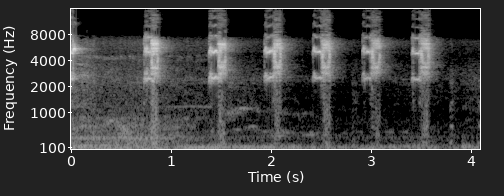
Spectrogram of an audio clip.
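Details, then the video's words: Lovebird, played as a lure to prompt another lovebird into singing: a series of six sharp, bright chirps spaced about half a second apart, over a faint low hum. "pancingan ampuh love bird jadi bunyi"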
